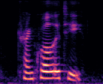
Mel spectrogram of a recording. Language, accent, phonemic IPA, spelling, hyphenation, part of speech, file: English, US, /tɹæŋˈkwɪl.ɪ.ti/, tranquillity, tran‧quil‧li‧ty, noun, En-us-tranquillity.ogg
- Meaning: The state of being tranquil; peacefulness, the absence of disturbance or stress; serenity; calm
